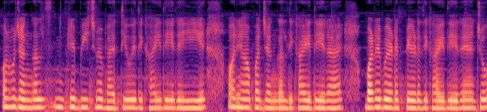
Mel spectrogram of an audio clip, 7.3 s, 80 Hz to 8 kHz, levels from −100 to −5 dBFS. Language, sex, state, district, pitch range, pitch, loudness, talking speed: Hindi, female, Uttar Pradesh, Etah, 195-210 Hz, 200 Hz, -20 LUFS, 245 wpm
